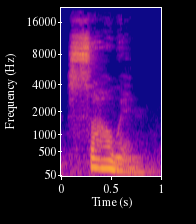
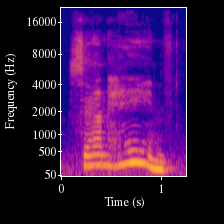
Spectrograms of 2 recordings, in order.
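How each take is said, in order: First: It is said the Gaelic way, not as spelled. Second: It is said as spelled, like 'Sam Hain'. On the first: The speaker calls it right. "It's pronounced Samhain" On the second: The speaker calls it wrong. "I've been totally saying it wrong"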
